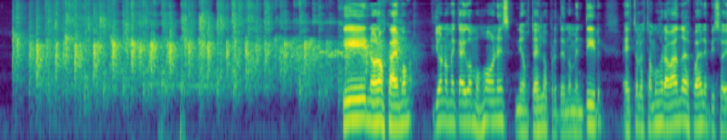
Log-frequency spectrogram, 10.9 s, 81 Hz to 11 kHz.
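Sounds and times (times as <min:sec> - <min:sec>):
applause from a small group: 0:00.0 - 0:06.3
speech: 0:05.2 - 0:10.8.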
